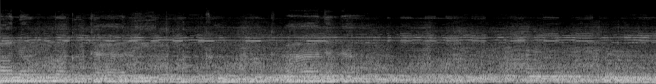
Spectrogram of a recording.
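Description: A group of motorcycle engines running together in a steady, continuous hum, with people's voices over it.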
